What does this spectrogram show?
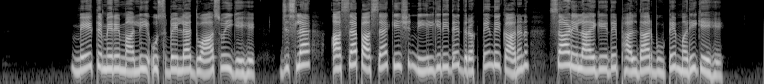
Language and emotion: Dogri, sad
